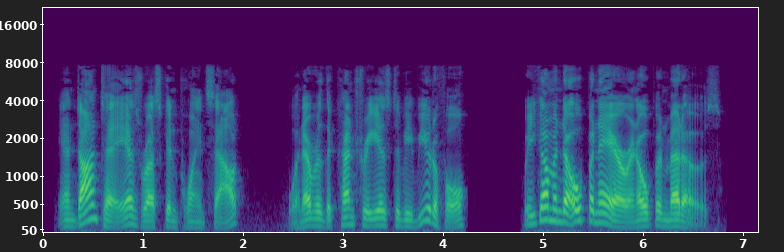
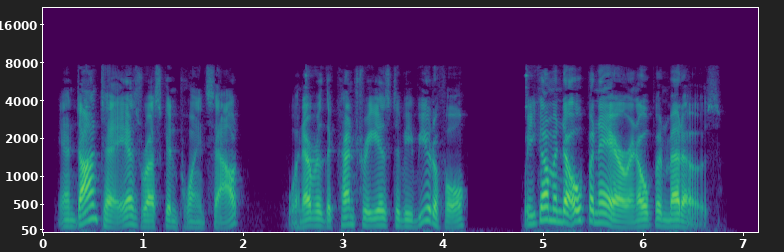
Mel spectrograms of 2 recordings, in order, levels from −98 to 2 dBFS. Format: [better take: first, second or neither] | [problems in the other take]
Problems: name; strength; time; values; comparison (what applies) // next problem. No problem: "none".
first | noise reduction (neural mask model Resemble Enhance denoiser)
